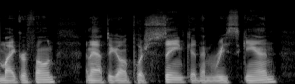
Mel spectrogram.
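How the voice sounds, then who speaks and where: Enthusiastic in tone, a man talks at a very fast pace and fairly low pitch with ordinary pitch variation, his sound dry and close with no echo. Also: very clean recording, silent background. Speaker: audio gear reviewer. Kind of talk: product demo tutorial. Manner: casual, enthusiastic.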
